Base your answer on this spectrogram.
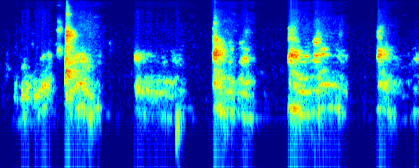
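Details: Cavalier King Charles Spaniel puppies, eight young pups together in a barn pen, some seven weeks old, wrestling and playing; six bursts of harmonic yelping growls and whiny barks, each under a second, with short gaps between.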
